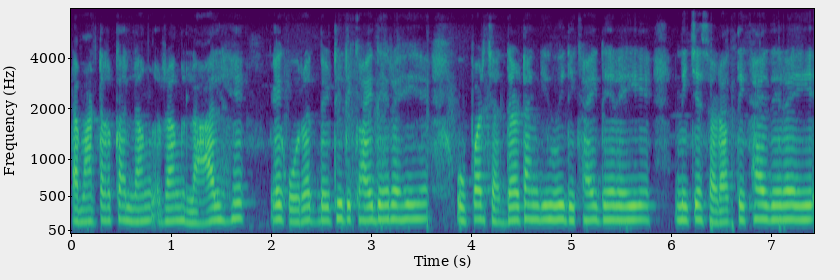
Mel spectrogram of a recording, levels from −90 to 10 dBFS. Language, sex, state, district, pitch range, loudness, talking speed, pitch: Hindi, female, Chhattisgarh, Korba, 180-190 Hz, -17 LUFS, 220 wpm, 185 Hz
